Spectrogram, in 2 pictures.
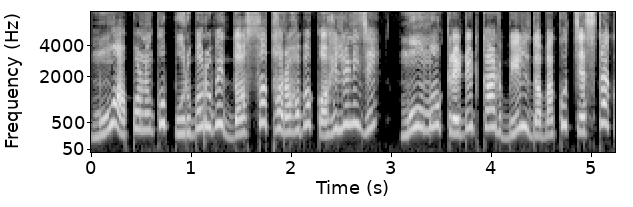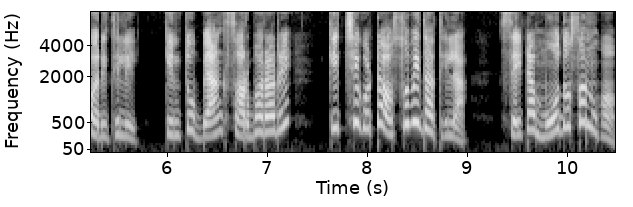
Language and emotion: Odia, angry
